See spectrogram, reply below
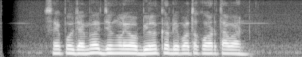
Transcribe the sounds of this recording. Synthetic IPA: sɛpuld͡ʒamɪld͡ʒɨŋlɛobilkɨrdipɔt̪ɔkəwart̪awan

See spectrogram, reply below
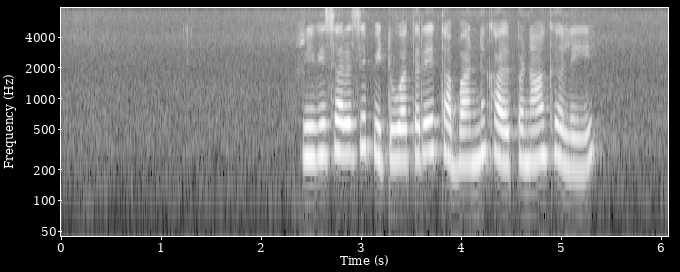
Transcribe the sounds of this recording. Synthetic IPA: riʋisaɾəsipiʈuʋat̪əɾeːt̪abanːəkalpənaːkəle

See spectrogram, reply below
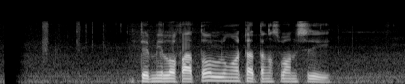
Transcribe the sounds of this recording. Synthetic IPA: d̪̥ɛ̤milofat̪oluŋɔɖ̥ä̤t̪əŋswɔnsi

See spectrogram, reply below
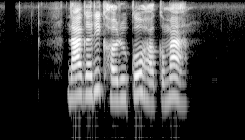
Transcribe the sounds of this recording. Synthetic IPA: naɡʌɾikhʌɾukoɦʌkma

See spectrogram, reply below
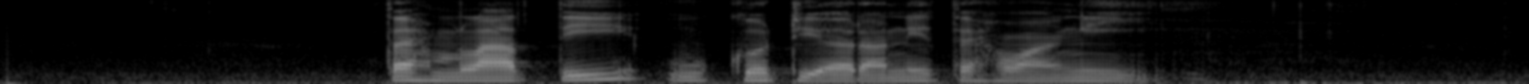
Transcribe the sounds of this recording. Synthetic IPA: t̪ɛhmlat̪iuɡ̥ɔ̤d̪̥i̤aɾanit̪ɛhwaŋi

